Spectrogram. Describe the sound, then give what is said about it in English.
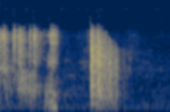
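Three dice rattling and tumbling across a surface during a tabletop roleplaying game: a quick clattering burst of overlapping clicks, a short pause, then a second brief rattle, with no talk over it. “So you roll three of those dice.”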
